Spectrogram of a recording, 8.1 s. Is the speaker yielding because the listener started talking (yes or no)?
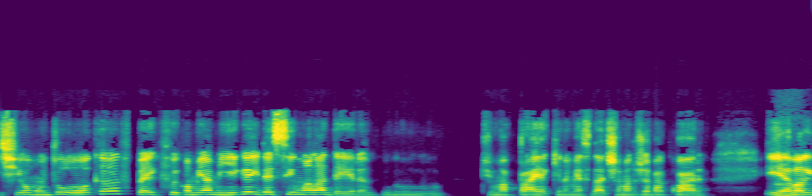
no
